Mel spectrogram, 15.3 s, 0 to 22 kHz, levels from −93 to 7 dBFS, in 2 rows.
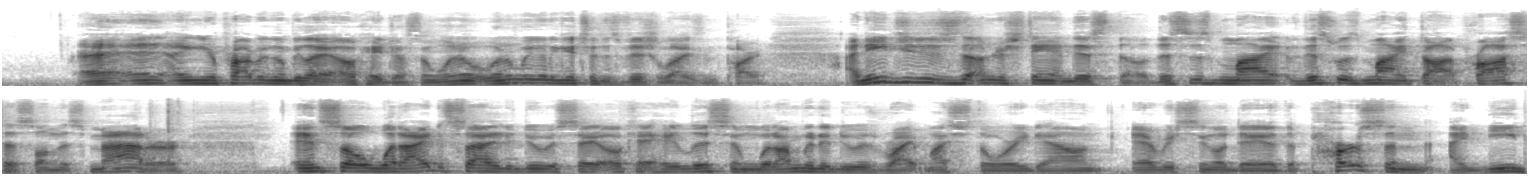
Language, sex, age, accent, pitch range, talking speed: English, male, 30-49, American, 105-140 Hz, 260 wpm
